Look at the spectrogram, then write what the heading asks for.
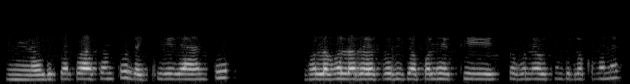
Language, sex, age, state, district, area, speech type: Odia, female, 30-45, Odisha, Sambalpur, rural, conversation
